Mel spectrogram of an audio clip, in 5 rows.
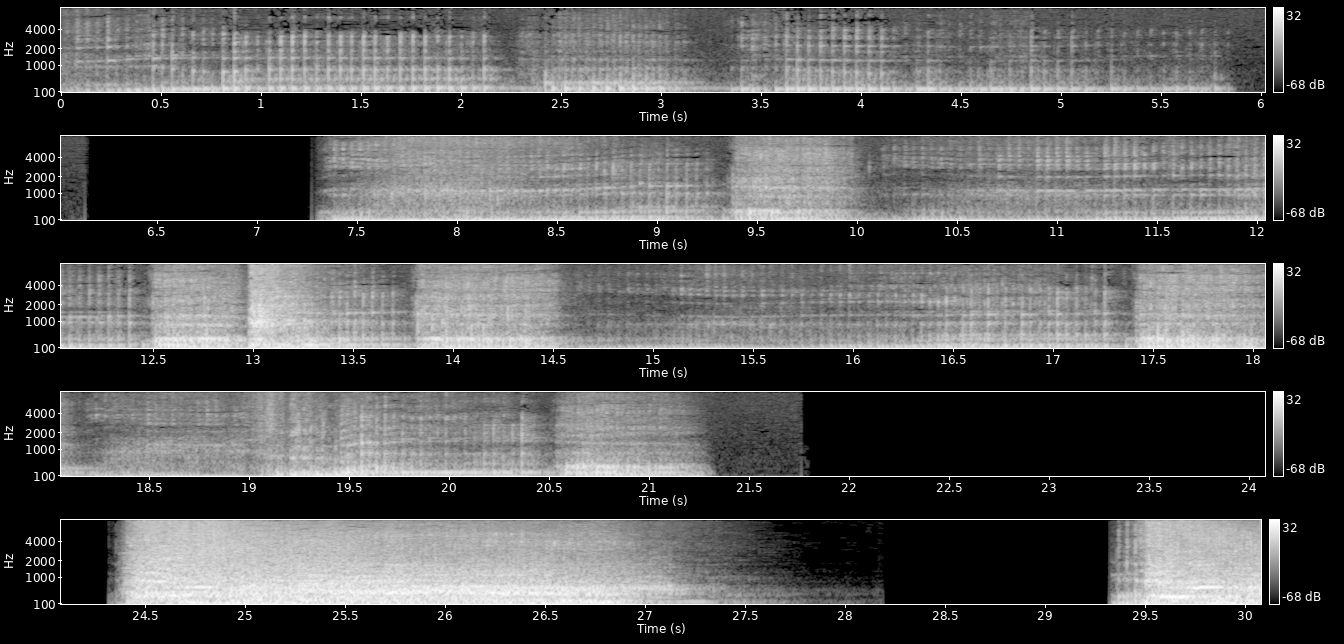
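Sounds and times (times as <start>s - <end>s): lion roaring: 0.0s - 5.9s, 7.3s - 21.4s, 24.4s - 27.6s, 29.4s - 30.0s.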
